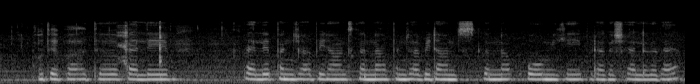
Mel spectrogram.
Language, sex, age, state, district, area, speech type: Dogri, female, 18-30, Jammu and Kashmir, Jammu, rural, spontaneous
